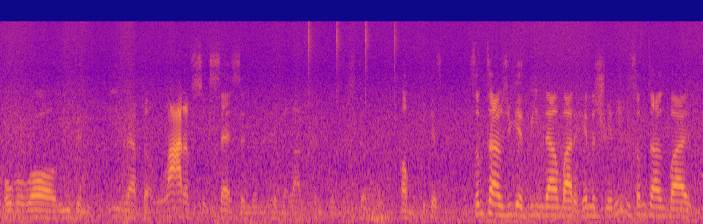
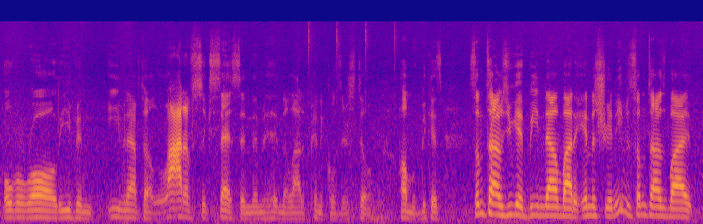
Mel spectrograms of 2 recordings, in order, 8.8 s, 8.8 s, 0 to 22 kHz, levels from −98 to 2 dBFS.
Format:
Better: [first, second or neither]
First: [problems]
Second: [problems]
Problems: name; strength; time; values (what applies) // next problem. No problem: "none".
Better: second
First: hiss; loud; throughout; 9 dB below the speech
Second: hiss; faint; throughout; 25 dB below the speech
